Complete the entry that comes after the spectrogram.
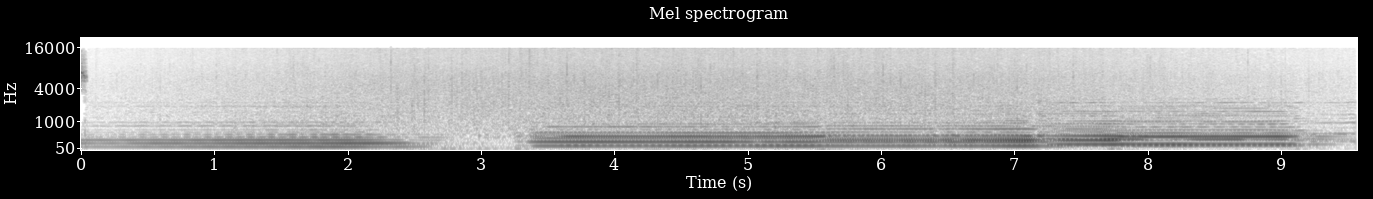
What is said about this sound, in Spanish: Lluviecita, qué bonita estás.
